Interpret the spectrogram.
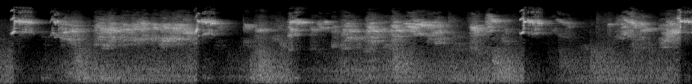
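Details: Captive Italian-bred pair of nine-month-old Stella's lorikeets (goliathina) screeching harshly in repeated high bursts, each a few seconds long and separated by brief breaks.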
